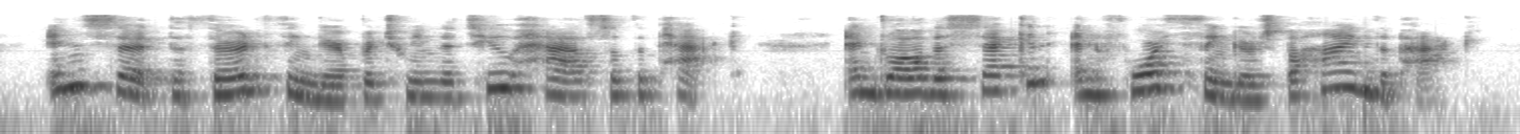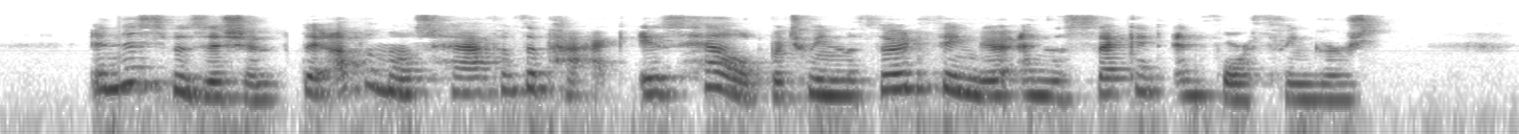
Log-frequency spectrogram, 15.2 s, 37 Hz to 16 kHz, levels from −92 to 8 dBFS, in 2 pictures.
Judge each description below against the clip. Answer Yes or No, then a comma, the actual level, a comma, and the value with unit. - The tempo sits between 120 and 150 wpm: No, average, 175 wpm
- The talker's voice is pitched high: Yes, high, 230 Hz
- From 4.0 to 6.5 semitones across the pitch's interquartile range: Yes, average, 4.6 semitones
